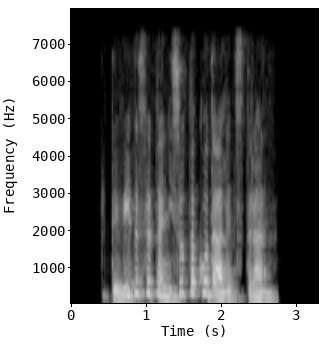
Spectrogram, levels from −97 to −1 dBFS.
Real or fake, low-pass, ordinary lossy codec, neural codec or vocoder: fake; 7.2 kHz; none; vocoder, 22.05 kHz, 80 mel bands, Vocos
